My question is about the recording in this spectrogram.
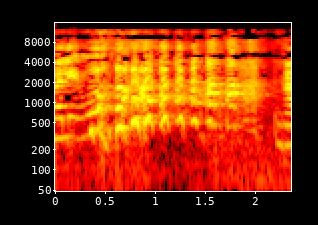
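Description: A person laughing and chuckling, with some voiced sounds mixed in.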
